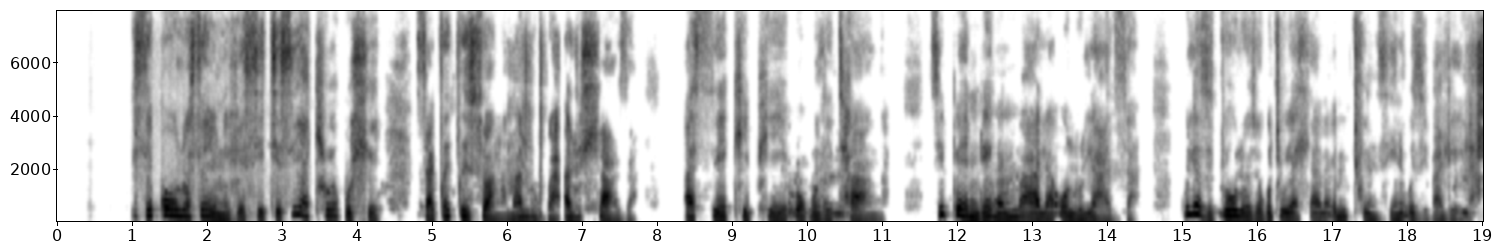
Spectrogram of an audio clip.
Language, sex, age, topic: North Ndebele, female, 25-35, education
